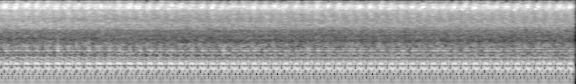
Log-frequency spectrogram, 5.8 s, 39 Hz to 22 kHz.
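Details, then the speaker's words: 5.3L V8 Silverado with 2024 C8 Corvette intake manifold, 2019 ZR1 throttle body, headers and colder intake, untuned: heavy V8 burble that hunts and stumbles, struggling to hold idle; rough idle, louder exhaust. "so yeah you can hear it having a hard time uh idling like I said none of this is tuned it's not even tuned for the headers the new intake the colder intake or the bigger throttle body so it makes sense for it to be you know having a trouble to stay on"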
